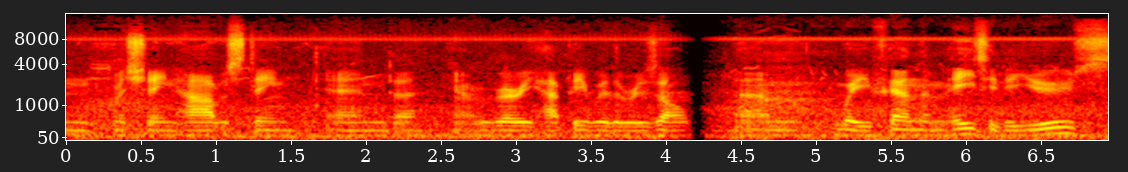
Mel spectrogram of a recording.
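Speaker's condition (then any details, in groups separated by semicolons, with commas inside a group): No condition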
